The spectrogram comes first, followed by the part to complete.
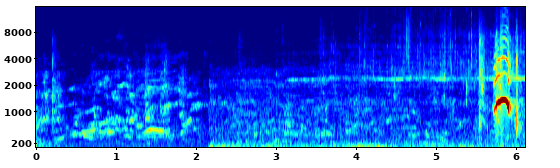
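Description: Background chatter of passers-by, then near the end one short, loud, high-pitched scream, a person's startled cry.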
